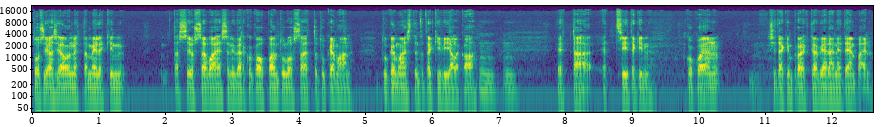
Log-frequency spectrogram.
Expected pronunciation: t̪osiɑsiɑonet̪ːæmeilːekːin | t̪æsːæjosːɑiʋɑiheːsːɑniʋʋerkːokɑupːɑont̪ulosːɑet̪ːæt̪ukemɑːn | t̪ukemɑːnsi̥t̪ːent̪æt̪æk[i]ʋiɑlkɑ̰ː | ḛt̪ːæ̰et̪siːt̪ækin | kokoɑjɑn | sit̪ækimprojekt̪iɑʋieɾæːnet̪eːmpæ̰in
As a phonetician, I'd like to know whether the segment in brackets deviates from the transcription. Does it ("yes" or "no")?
no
